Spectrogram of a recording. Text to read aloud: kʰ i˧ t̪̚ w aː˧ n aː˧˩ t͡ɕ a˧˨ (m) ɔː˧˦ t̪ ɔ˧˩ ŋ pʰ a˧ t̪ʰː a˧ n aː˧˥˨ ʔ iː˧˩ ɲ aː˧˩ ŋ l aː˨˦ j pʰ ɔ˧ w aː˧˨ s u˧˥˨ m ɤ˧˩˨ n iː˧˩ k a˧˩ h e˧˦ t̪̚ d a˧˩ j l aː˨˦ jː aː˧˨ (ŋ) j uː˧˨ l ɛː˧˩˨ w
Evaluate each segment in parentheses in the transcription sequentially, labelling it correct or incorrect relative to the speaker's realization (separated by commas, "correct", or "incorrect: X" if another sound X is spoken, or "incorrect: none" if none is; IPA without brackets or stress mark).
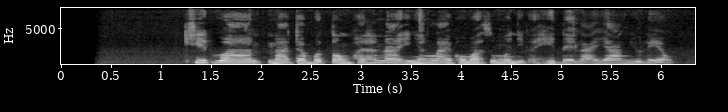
incorrect: b, correct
